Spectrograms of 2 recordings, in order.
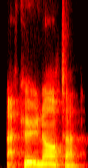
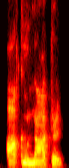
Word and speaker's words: Akhenaten: A-K-H-E-N, like hen, like a chicken. Yeah. A-T, like at.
